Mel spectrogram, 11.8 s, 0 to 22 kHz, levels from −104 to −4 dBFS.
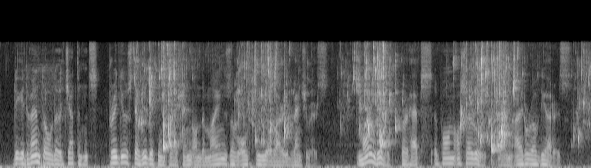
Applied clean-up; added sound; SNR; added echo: none; Sink (filling or washing); 1 dB; none.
